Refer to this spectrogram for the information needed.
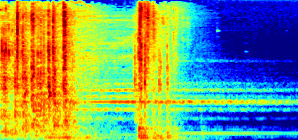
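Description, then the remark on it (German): A door swings and falls shut into its latch with a dull, heavy thud, followed by a faint resonant ring that slowly fades. No voices, just the impact and its lingering echo. “Danach fiel die Tür mit einem dumpfen Geräusch ins Schloss.”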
